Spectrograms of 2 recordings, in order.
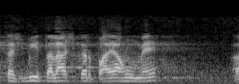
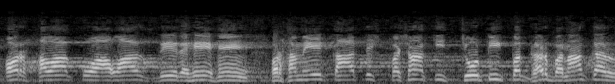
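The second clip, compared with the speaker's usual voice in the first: poetry recitation; 5 semitones higher than usual. Acted. Mushaira recitation.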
